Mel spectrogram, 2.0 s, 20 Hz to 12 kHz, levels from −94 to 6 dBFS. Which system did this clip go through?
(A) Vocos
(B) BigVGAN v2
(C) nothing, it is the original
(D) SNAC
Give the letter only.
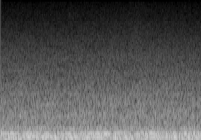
C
